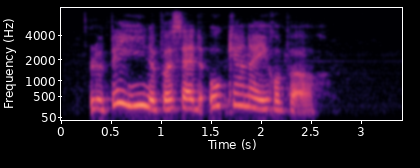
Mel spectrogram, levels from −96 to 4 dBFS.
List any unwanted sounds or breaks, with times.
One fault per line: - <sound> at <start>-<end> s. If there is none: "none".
none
